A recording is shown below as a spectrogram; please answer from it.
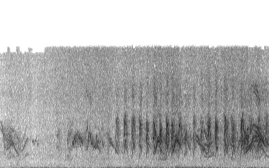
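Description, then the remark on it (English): A small group of birds chatters nonstop from a nearby bush on a prairie ranch, overlapping high chirps and twitters, while a steady low wind rumble blows underneath throughout. “On Nancy and Donnelly Darnell's ranch, it's windy as a small group of birds chatter incessantly in a nearby bush.”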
